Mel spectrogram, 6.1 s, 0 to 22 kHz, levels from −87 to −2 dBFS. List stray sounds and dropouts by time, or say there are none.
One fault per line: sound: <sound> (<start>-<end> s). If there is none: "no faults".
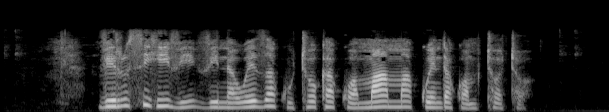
no faults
